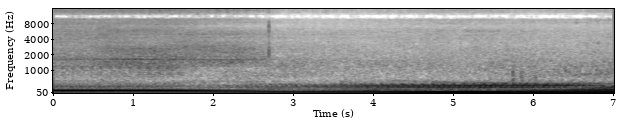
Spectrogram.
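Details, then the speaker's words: 2005-2009 Mustang GT V8 after replacing spark plugs and reinstalling coil packs for a misfire: deep, steady rumble with an even pulse at idle, smooth start, no misfire. "oh that was a smooth start no misfire I I can already hear it there's zero misfire"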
